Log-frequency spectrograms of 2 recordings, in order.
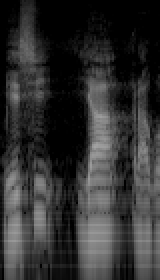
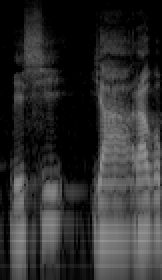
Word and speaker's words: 메시야: 왜 그런가 하면은 일반 이제 문화 속에 다른 언어들을 보게 되면은 아 쪽이 맞아요. 그런데 히브리 발음의 모습은 야 쪽이 가까워요. 그래서 성경을 번역하는 사람들이 그러면 아보다는 히브리어 원문 발음 가깝게 야라고 번역을 하자. 그래서 메시야라고 번역을 한 거예요.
